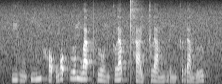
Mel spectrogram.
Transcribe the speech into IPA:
juː˩˦ʔiː˦˥mhɔ˨˩ʔ wɔ˥˩ʔplo˥˩nwa˥˩ʔ pʰlo˨˩nkla˦˥p̚ tʰa˩˦jkla˩˦mbe˩˦nkra˨˩m lɯ˥˩k̚

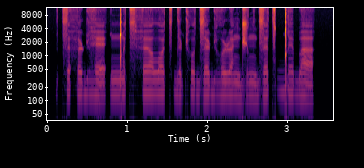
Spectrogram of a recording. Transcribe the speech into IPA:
t͡səhœɖʱɛ | ŋ͡ǃɵt͡shɜ lˠœt͡s dɜʈʰod͡zɜ ɖʱoɭaŋd͡ʒoŋd͡zɜt͡s ɡ͡ǃɛba

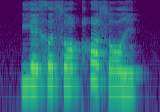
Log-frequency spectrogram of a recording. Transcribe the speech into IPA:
jɛxʌsɔ qʰɒsɔi̯

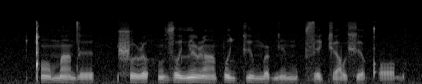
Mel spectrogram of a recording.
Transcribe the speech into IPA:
ǃɔ̃˧˩˧mã˧˩dɘ˧˩˧ | ʂu˧˩˧ɭʊ˧˩hũ˩˧zʊ˥˧ lʲũ˥˧ɭã˧˩˧pʊ˥˧ʎ kʲu˥˧mə˞˧˩ɡẽ˩˧ mʊ˥˧pze˧˩kʲa˧˩˧lˠxʲɔ˧˩˧ kʼɔ˩˧ɡ

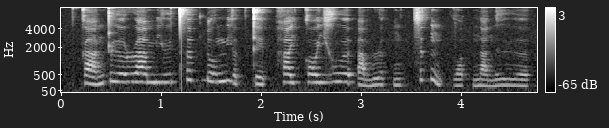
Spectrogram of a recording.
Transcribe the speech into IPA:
ka˨˩˦ŋʈɨ˧ə̯ɹa˧m jɨ˧˥t̪ʰə˦˥k̚ ɗo˧˥mjə˨˩k̚t̪e˨˩p̚ ha˧jkɔ˧jɣu˧ə̯ ʔa˨˩˨mɹə˨˩k̚ŋə˨˩k̚sə˦˥k̚ ŋə˨˩k̚vɔ˨˩t̚ na˨˩˨nɣɨ˨˩ə̯

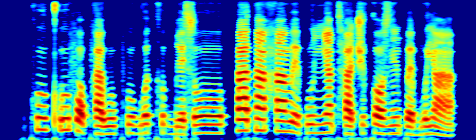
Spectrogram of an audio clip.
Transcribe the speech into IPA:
kʰuː˦ kʼuː˦fɔ˨pʰa˨wu˨ pʰu˨ɡʷɛ˦ kʰʊ˨ɡ͡be˨soː˦ | a˦tã˦ hã˦βe˨pu˦˨ ɲã˦tʰa˨t͡ʃʊ˦kɔ˨ zĩ˦˨pɛ˨ bʊ˦jã˨

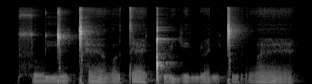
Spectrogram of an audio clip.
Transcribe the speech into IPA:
soŋ͡ǀø ǀʰælˠɯ tæǃʼø jeŋɭæŋǀɯr lˠæ

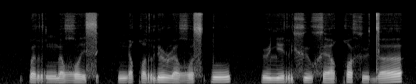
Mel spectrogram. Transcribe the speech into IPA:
k͡pərŋ͡mɛʁʷis | ŋiqʷərɾʲu ɭɛʁʷɜsk͡pu | ʉlʲirxʲuxɛ qʷɪxʉdɜ

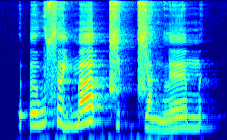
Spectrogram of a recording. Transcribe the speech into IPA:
ʔə˨˦wsə̰˧˨jmaː˦˥t̚ t͡ɕə˨˩t̚t͡ɕa̤˨˩ŋlɛ˧m

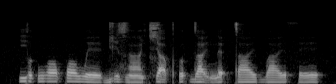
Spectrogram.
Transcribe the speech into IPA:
jʊ˦ʔ wɔ˦pɔ˦ we˨ɪ̯ɡḭ˦˨zã˨ t͡ɕä̰˦˨pʰʊ˦ʔda̰˦˨ɪ̯ nɛ˦ʔta˦ɪ̯ ba˦ɪ̯ θe˦

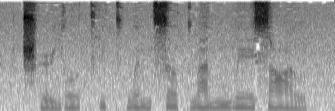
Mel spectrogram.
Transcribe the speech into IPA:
ʈ͡ʂʰɻ̩˨˩jo˧˥ʊ̯t̪ʰi˧t̪ʰwə˧˥n sɤ˥˩t̪wa˥n mwe˥˧ɪ̯sɑ˥˩ʊ̯

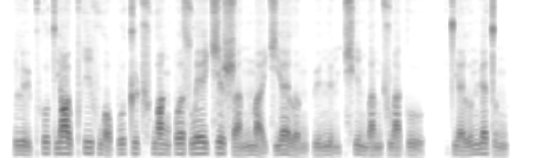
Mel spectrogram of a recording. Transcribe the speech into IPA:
ly̰˨˩pʰu˥˧ t̪jɑ˥˩ʊ̯pʰi˥fwɔ̰˨˩ pu˥t̪y˥˧ʈ͡ʂʰwɑ˥˧ŋ pɤ˥˩swe˥ɪ̯t͡ɕi˥˩ ʂa˧˥nma̰˨˩ɪ̯t͡ɕjɛ˥˩lɤ̰˨˩ŋ py˧˥n̪y̰˨˩nt͡ɕʰi˥˩ mwa˥nʈ͡ʂwä˥ku˥˩ | t̪jɛ̰˨˩lu˥˧n̪ɥɛ˥˩t̪ʊ˩ŋ

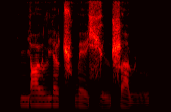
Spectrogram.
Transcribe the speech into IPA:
n̪jɑ˥ʊ̯ljɛ˥ ʈ͡ʂʰwe˥˩ɪ̯ɕy˧˥n ʂä˥˩ɻu˨˩˦

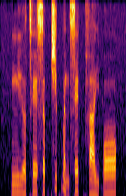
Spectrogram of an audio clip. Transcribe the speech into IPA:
ɲi˨˩ə̯ t̪ʰe˧sə˦˥p̚ t͡ɕɨ˦˥k̚lə̰˧˨n se˦˥k̚ha˨˩jɓɔ˧

